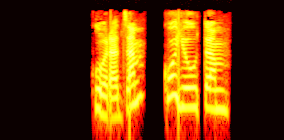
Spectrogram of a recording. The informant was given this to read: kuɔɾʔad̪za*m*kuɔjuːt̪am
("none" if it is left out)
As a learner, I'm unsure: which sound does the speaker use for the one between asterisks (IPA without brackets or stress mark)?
m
